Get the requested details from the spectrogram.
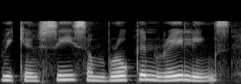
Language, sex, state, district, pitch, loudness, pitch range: English, female, Assam, Kamrup Metropolitan, 195 Hz, -14 LUFS, 180-210 Hz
